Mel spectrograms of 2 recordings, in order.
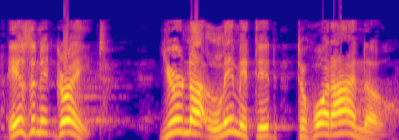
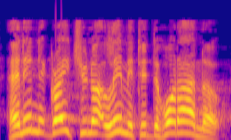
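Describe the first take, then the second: First: It is said very slowly. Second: It is said at a normal pace.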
